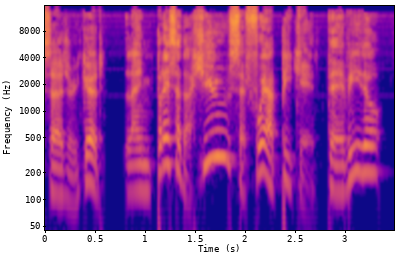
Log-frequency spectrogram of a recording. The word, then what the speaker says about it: Hugh: Ojo, no se dice huge. Siempre me hace reír cuando hablan del actor inglés Hugh Grant y dicen aquí Huge Grant, que literalmente sería Grant enorme, que me hace gracia.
